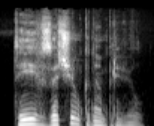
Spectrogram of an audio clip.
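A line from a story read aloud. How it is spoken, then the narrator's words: Tired half-whisper. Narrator (Russian): полушептом спросил усталый мужчина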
